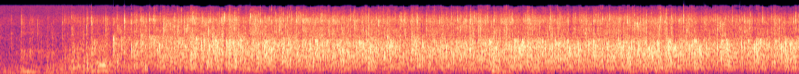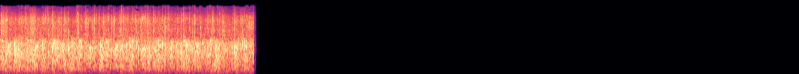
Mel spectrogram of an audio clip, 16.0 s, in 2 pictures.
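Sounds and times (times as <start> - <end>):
audience applauding: 0.3 - 10.6.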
